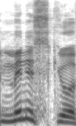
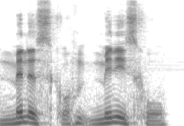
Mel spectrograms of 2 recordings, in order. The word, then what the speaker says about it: minuscule: Pretty minuscule if you ask me. So did I say that word correctly? Minuscule. I did. Did I say it right the first time I said it? I said mini school.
